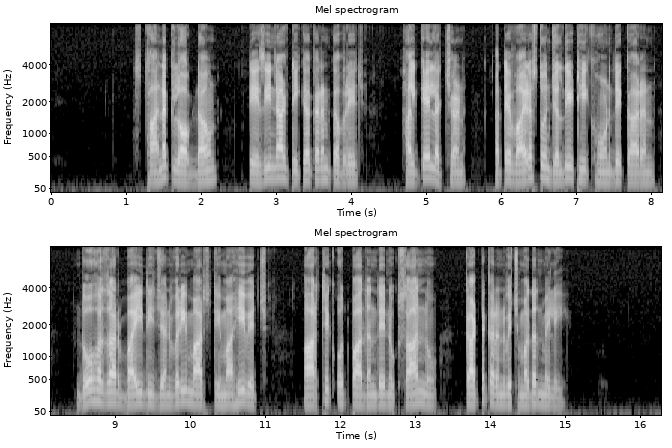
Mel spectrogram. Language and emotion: Punjabi, neutral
